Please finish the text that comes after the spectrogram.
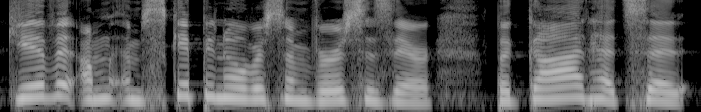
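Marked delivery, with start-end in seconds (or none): none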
